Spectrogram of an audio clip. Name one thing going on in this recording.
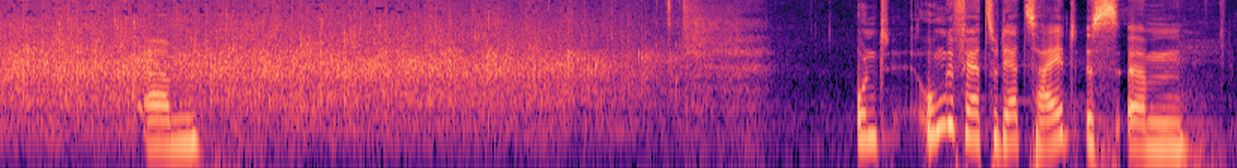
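A woman speaks with animation into a microphone in a large hall.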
